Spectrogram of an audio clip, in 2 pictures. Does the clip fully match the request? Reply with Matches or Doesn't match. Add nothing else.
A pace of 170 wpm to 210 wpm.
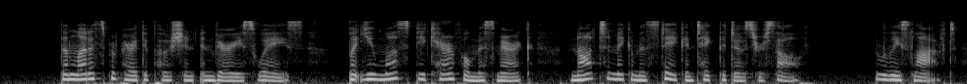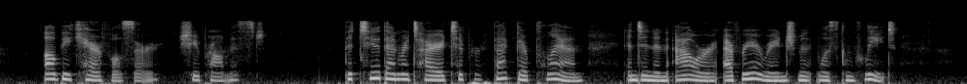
Doesn't match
